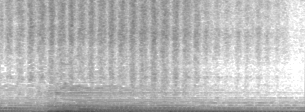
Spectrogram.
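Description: Closing bars of an acoustic worship band: acoustic guitar and keyboard hold the final chords, with the low notes shifting twice, under a fast, even high shimmer.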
